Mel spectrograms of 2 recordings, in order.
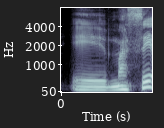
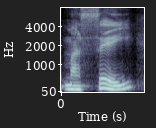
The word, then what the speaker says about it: Masei: Masé, algunos dicen Masei, y esto es porque la palabra se escribe con las letras Mem, Samech, Ain y termina con Yud. Sin embargo, me parece que hay una regla gramatical, no estoy muy seguro, pero me parece que hay una regla gramatical que cuando la Yud está estructurada de esta manera, no se pronuncia y es por eso que solo se conoce como Masé.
